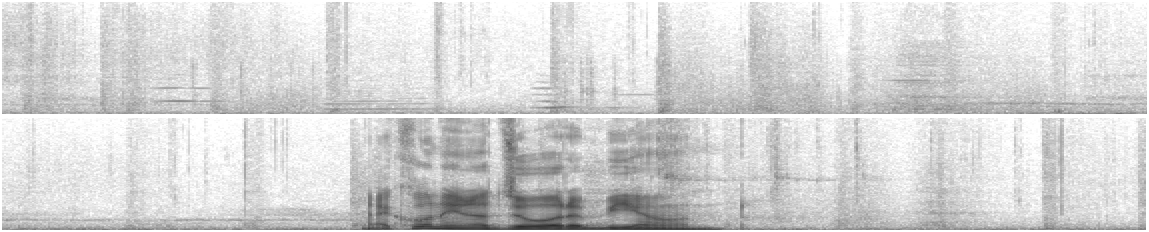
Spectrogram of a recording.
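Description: Footsteps crunch softly through snow.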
